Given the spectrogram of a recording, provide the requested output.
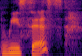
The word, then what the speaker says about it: WiCyS: and we pronounce it Weis like we sisters because we're a global cyber Sisterhood so our mission is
